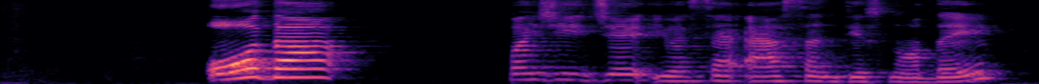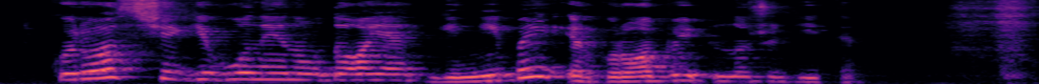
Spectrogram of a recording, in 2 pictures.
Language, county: Lithuanian, Tauragė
